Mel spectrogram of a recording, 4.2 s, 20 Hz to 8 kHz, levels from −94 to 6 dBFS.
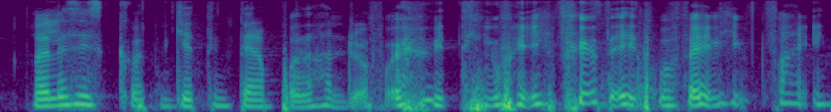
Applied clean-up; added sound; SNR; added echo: none; none; none; none.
